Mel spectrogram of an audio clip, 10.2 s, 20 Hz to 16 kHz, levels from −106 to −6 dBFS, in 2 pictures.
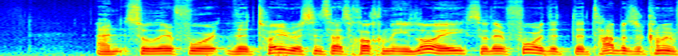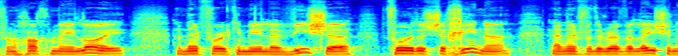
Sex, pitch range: male, 105-135 Hz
